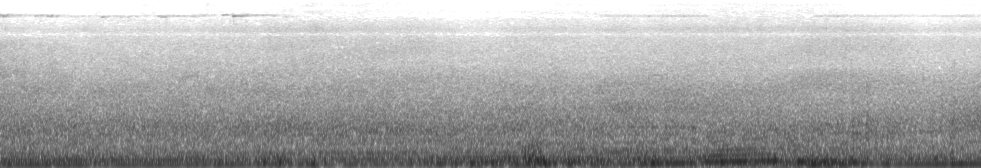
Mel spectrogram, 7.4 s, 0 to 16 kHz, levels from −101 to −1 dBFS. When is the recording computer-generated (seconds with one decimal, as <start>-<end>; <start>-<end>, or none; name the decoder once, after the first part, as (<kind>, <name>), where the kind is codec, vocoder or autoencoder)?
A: 4.5-5.3 (codec, SNAC); 6.1-7.4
